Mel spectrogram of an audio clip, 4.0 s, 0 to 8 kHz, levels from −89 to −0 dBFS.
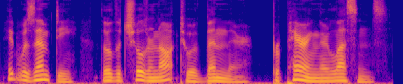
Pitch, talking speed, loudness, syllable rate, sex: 120 Hz, 210 wpm, -20 LUFS, 5.9 syllables/s, male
